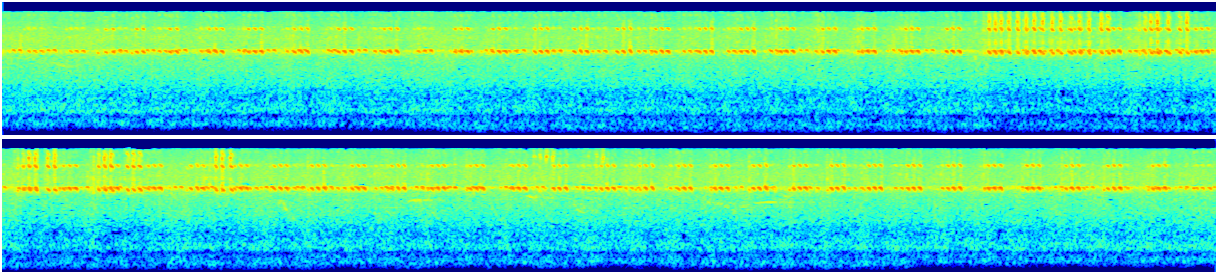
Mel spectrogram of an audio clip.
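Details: Grasshoppers of a flowery meadow sustain a bright, high, rapidly pulsed trill. A short burst of harsh, crackling rattles breaks in near the middle.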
